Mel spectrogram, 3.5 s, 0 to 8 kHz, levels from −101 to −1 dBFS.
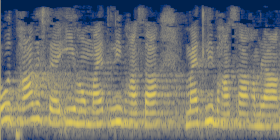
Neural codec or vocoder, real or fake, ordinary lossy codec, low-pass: none; real; MP3, 32 kbps; 7.2 kHz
